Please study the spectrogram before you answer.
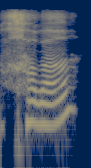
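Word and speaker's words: Chava (חוה): Ja, Eva ist kein Eigenname, sondern hebräisch ausgesprochen Chava bedeutet das Leben.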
